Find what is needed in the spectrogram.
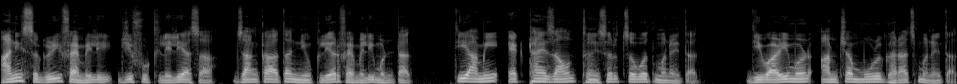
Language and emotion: Goan Konkani, neutral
